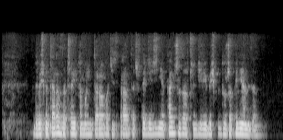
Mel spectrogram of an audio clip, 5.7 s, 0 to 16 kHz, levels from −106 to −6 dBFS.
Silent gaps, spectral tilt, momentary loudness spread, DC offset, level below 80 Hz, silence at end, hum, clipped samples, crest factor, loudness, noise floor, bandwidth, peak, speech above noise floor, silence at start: none; -8.5 dB/octave; 6 LU; under 0.1%; -50 dBFS; 0.45 s; none; under 0.1%; 18 dB; -26 LUFS; -59 dBFS; 7.2 kHz; -8 dBFS; 33 dB; 0.65 s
